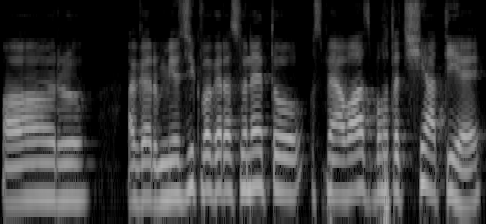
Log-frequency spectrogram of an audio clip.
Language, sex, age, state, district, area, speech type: Urdu, male, 45-60, Delhi, Central Delhi, urban, spontaneous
